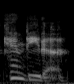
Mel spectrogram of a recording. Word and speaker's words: Candida: Bernard Shaw's C candida or am I saying that right candida yes you're saying it right it's candida a play by George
